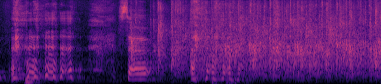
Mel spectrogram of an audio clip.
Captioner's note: audience applauds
